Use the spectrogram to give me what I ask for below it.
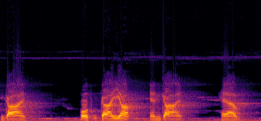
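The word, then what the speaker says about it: กาย: The original word the Buddha used was kaya, and this word also occurs in Thai and is pronounced gai.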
